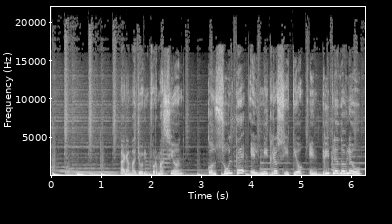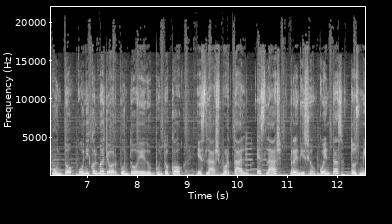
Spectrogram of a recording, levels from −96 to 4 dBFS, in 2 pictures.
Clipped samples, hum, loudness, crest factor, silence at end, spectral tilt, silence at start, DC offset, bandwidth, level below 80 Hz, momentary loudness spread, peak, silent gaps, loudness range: under 0.1%; none; -13 LUFS; 12 dB; 0 s; -4.5 dB/octave; 0 s; under 0.1%; over 20 kHz; -22 dBFS; 5 LU; 0 dBFS; none; 1 LU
